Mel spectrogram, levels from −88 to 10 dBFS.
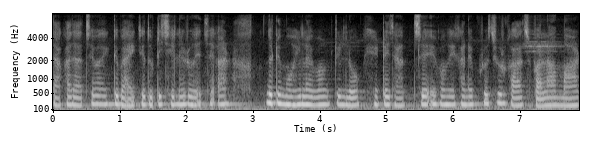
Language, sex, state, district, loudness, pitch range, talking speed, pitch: Bengali, female, West Bengal, Paschim Medinipur, -17 LUFS, 190-210 Hz, 165 wpm, 200 Hz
